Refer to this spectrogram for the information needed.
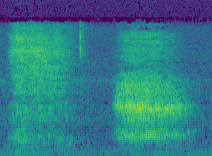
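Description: A single slow, deep breath taken during a guided affirmation exercise: a long airy inhale, a brief pause, then a fuller, slightly rougher exhale. No one speaks.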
